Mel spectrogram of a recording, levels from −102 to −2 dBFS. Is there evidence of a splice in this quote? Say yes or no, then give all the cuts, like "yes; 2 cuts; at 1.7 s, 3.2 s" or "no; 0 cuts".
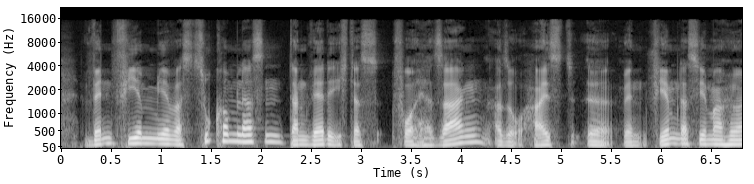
no; 0 cuts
